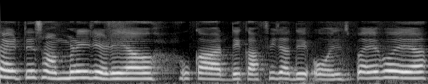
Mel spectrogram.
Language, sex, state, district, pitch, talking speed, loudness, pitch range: Punjabi, female, Punjab, Kapurthala, 270 Hz, 180 wpm, -13 LUFS, 255-295 Hz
